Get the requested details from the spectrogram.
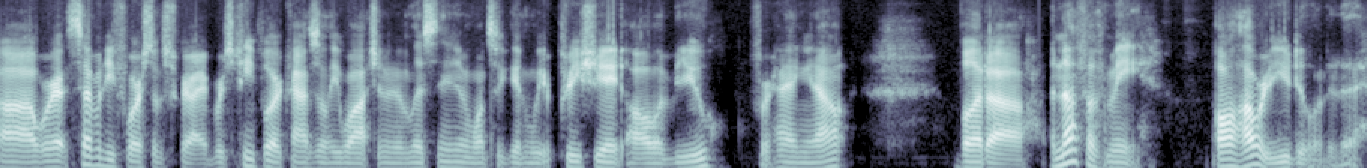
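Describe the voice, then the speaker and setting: A man with a strong Midwest accent and a fairly low pitch talks at a very fast pace, animated in tone and lively in intonation, on a very clean recording with a silent background. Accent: thick Midwest. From US Midwest. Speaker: podcast host. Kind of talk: casual chat.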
